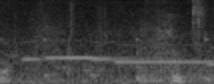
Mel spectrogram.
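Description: Background film music with long, steady held notes, and a brief murmur from a voice about a second and a half in.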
